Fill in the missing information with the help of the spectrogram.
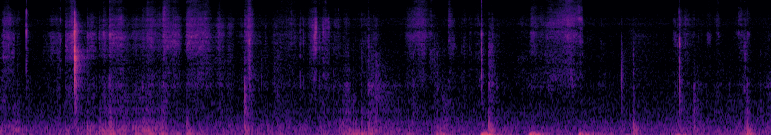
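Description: A sheet of paper being folded and creased by hand: faint crinkling and scraping with scattered light ticks, and a few soft thumps about five seconds in.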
